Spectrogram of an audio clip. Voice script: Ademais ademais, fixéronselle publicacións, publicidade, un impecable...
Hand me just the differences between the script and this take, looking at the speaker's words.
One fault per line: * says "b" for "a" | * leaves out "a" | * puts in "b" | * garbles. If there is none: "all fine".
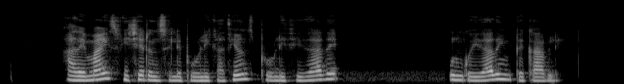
* leaves out "ademais"
* puts in "coidado"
